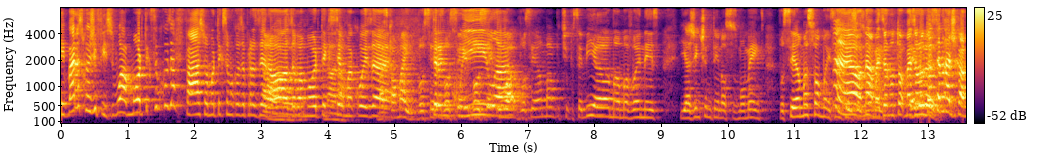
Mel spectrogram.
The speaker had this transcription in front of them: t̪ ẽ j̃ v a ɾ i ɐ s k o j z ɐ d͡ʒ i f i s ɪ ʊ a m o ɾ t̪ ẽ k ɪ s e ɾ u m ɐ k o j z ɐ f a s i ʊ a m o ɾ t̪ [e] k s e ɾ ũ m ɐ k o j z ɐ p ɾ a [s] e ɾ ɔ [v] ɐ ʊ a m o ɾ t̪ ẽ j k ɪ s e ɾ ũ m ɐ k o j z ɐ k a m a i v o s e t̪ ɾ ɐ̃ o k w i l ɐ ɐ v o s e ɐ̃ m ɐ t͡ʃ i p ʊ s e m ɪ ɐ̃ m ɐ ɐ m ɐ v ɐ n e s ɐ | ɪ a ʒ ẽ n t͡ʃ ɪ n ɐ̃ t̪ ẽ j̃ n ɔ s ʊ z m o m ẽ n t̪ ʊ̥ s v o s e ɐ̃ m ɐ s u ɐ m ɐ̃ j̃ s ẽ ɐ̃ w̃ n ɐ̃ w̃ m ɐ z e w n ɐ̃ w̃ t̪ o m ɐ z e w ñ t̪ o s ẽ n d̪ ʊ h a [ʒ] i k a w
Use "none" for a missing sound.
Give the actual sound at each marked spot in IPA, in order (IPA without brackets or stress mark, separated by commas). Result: ẽ, z, z, d͡ʒ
